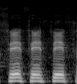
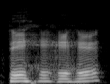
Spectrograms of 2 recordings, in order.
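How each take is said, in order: First: Every beat of the laugh is a 'fi' sound. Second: One 'fi' is followed by 'he' sounds. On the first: The speaker calls it wrong. "It's not fi fi fi fi" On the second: The speaker calls it right. "It's fi he he he"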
